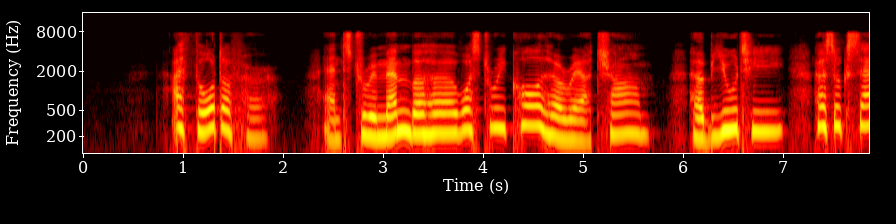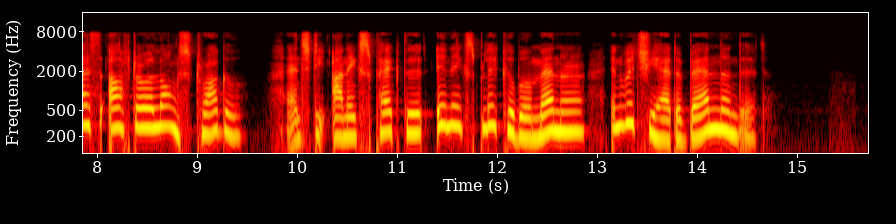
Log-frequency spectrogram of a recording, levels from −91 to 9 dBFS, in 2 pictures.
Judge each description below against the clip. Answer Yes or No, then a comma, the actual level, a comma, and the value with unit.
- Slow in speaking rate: Yes, slow, 125 wpm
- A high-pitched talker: Yes, high, 230 Hz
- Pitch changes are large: No, average, 4.7 semitones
